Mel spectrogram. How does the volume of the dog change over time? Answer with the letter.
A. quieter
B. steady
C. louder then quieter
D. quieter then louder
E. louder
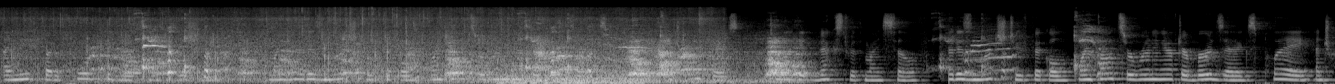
E.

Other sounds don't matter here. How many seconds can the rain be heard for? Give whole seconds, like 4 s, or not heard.
7 s.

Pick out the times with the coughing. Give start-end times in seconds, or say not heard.
1.2-2.1, 5.1-6.7, 9.2-11.1.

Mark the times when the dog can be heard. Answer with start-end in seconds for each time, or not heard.
0.7-8.2.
